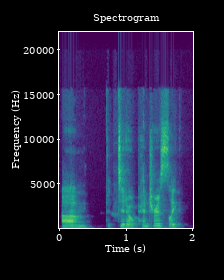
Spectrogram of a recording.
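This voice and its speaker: A woman's voice: deep voice, fairly even intonation, normal speed, gravelly. A woman speaking as a guest expert on a video call, explaining search crawling in a thoughtful, frank way with frequent self-corrections. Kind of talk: conversational explanation.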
